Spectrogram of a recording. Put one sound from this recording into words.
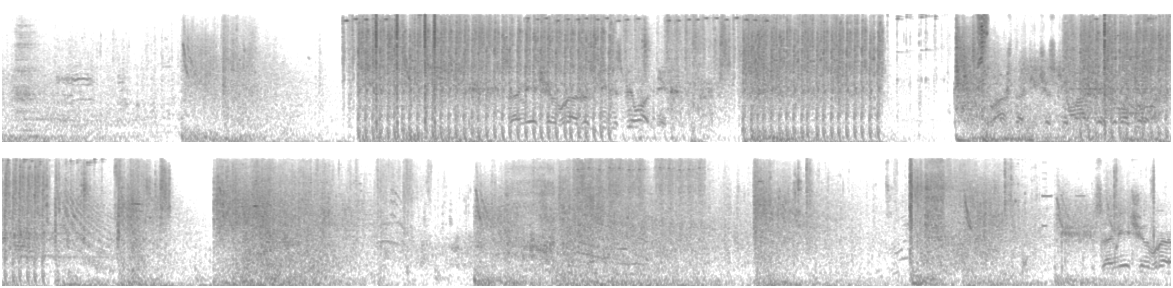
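Automatic gunfire rattles in rapid bursts.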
